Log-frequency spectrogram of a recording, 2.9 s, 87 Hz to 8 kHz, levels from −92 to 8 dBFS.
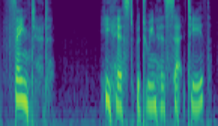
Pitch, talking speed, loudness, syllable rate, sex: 190 Hz, 145 wpm, -19 LUFS, 4.5 syllables/s, female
